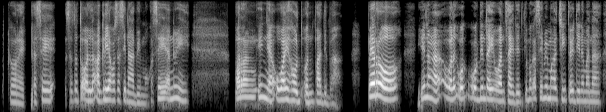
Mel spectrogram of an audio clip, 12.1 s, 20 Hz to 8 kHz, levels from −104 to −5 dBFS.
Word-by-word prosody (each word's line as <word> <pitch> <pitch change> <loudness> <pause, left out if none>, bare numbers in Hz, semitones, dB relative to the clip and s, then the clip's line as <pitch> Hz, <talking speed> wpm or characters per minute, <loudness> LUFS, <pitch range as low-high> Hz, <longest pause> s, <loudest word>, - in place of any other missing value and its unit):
Correct 190 -4 -10
kasi, 230 +3 -4 0.2
sa 220 0 -9
totoo 235 0 -5
lang 235 +1 -4
agree 250 +2 +2
ako 240 - -5
sa 240 0 -4
sinabi 195 -6 -6
mo 165 -1 -21
kasi 140 +1 -2
ano, 265 - -5
eh, 225 -5 -8 0.9
parang 155 +1 -1
yun 310 -1 -3
nga, 225 - +1
why 255 0 +4
hold 225 -2 -2
on 200 +1 -6
pa 200 -1 -1
'di 195 -1 -15
ba? 165 +1 -14 0.5
Pero, 295 -6 +9 0.4
yun 290 - -5
na - - -1
nga 225 -2 +3 0.2
wala 265 -2 +2
wag 275 +2 -1
wag 275 -3 -3
din 275 0 -4
tayong 255 -3 +1
one-sided 200 -2 -3
kung 260 - -12
kasi 275 +2 -2
may 290 - -4
mga 275 -1 -5
cheater 245 -3 -4
din 225 0 -6
naman 220 0 -9
na 210 -1 -7
230 Hz, 200 wpm, -22 LUFS, 200-260 Hz, 0.9 s, Pero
